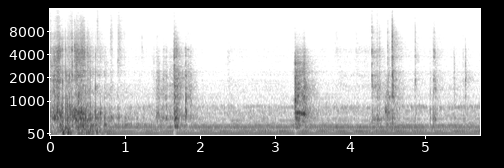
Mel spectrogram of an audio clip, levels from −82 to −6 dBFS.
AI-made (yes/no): yes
